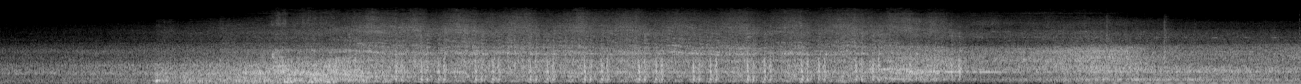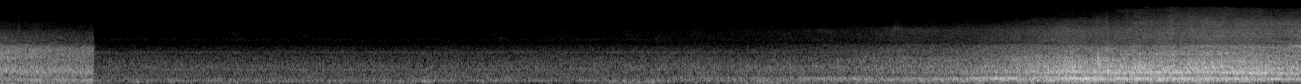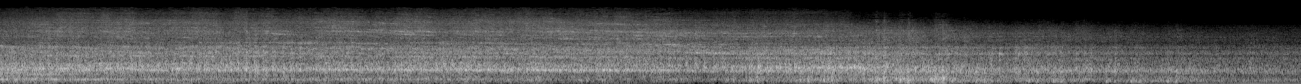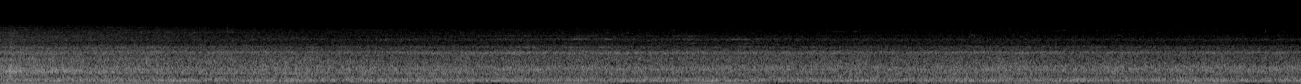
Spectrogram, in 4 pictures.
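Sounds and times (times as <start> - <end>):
train wheels rumbling on track: 0.0 - 14.0, 18.8 - 52.0.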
